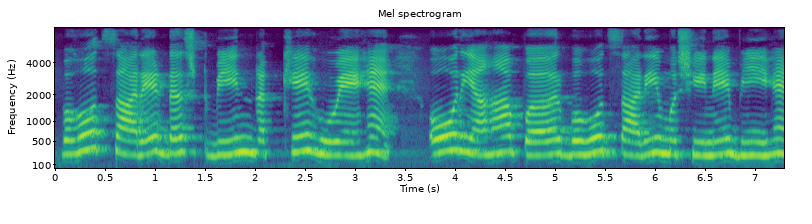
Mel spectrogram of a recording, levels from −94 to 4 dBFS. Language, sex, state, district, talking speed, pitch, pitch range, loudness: Hindi, female, Uttar Pradesh, Saharanpur, 115 wpm, 270 Hz, 250-295 Hz, -12 LUFS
